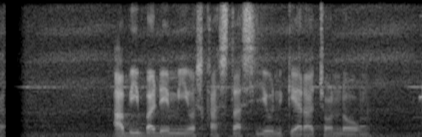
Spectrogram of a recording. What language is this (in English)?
Sundanese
